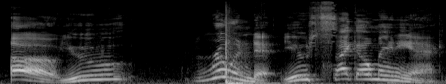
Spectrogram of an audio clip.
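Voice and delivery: high, slow dismayed scolding; high-pitched exasperated reproach. Real, not acted. Scolding Ramsay dramatically.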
